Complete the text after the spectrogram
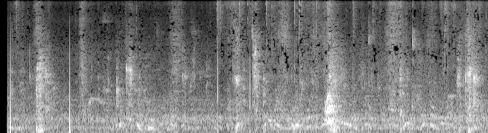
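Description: Two Cairn Terriers growl, whimper and yip in short bursts during rough play.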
